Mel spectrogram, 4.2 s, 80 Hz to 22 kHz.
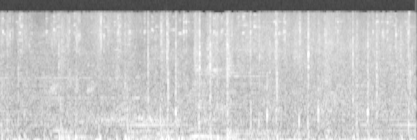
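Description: Galloping horse hooves from The Witcher 3 drum in a steady, loud clip-clop rhythm throughout, with faint game ambience and an occasional snort underneath.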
